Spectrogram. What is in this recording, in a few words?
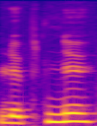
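"tire", English word; Multi-Lingual Talking Picture Dictionary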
